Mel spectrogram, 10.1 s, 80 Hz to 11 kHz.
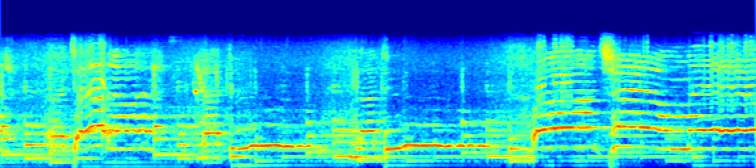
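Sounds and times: electric guitar chords: 0.0 - 10.0
woman singing high held notes: 0.0 - 10.0.

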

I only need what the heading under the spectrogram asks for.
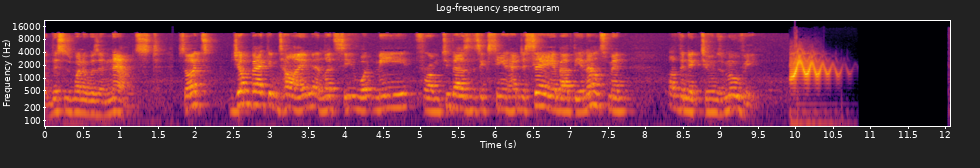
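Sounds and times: cartoon boing sound effect: 10.0 - 10.8.

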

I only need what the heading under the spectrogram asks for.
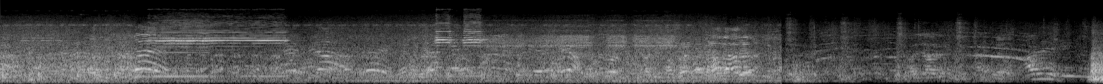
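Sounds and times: crowd talking: 0.0 - 11.0
vehicle horn toots: 1.5 - 2.9, 4.4 - 7.0.

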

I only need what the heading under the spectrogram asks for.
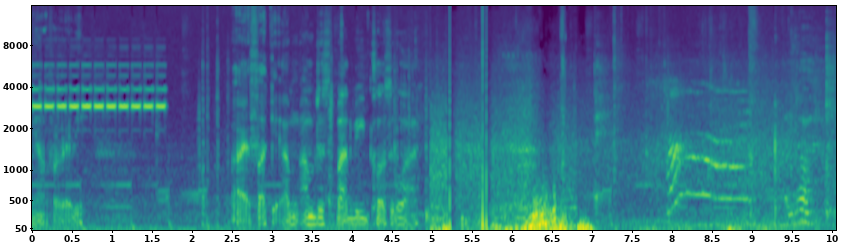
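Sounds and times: parking sensor beeping: 0.0 - 3.3.

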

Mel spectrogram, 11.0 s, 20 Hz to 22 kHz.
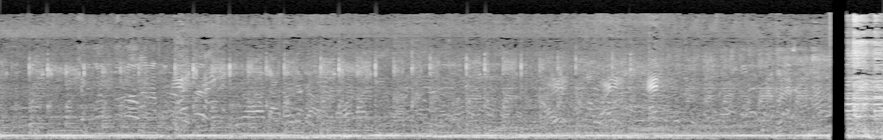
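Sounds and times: people's voices: 0.0 - 11.0
sound system low rumble: 0.0 - 11.0.

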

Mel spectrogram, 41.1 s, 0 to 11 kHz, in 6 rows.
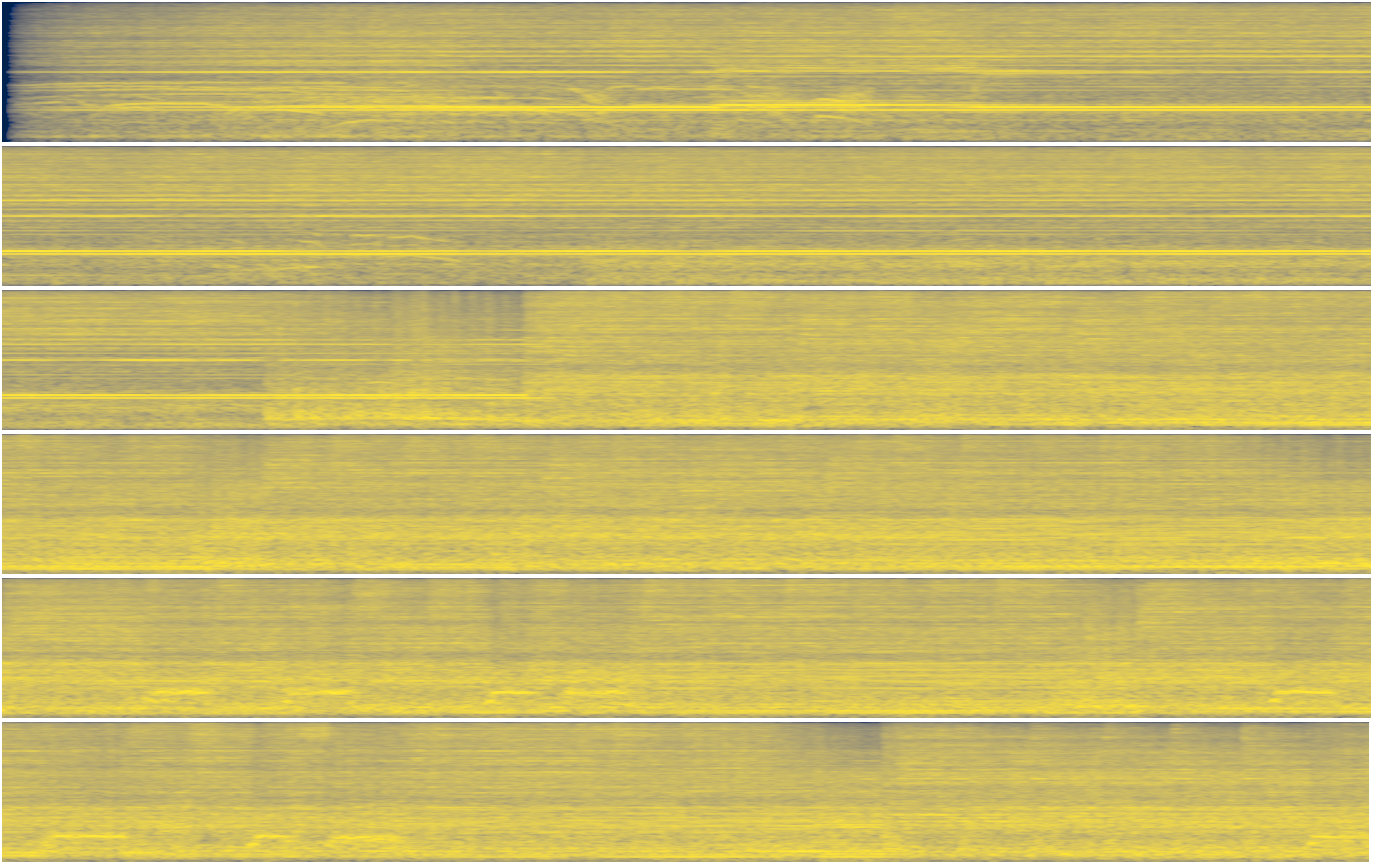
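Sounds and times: distorted guitar: 0.1 - 41.0
drone of held high notes: 0.1 - 41.0
drums: 0.1 - 41.0.

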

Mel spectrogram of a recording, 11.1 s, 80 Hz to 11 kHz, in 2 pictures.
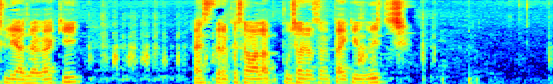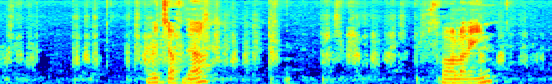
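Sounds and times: pen scratching on tablet: 0.8 - 4.5, 5.5 - 11.0.

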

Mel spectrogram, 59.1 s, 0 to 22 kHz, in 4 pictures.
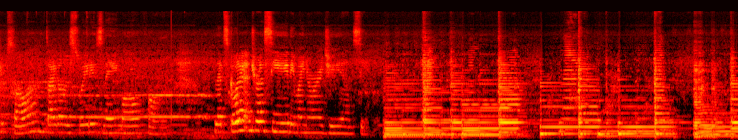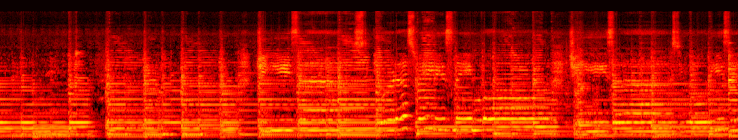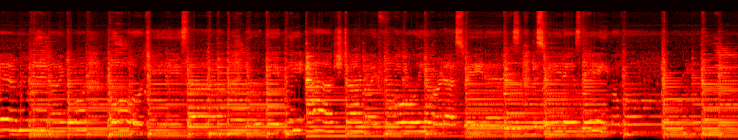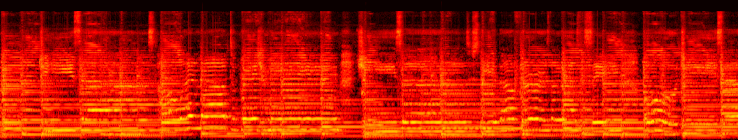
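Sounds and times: strummed acoustic guitar: 0.0 - 59.0
woman singing: 0.0 - 59.0.

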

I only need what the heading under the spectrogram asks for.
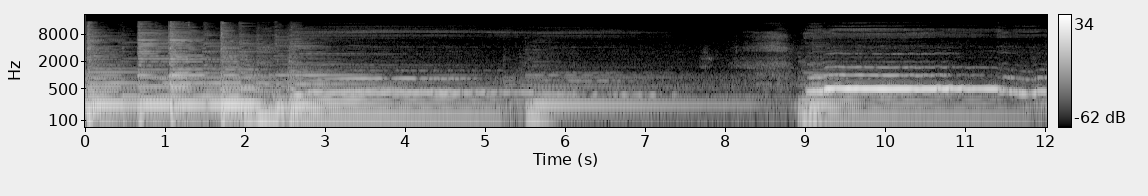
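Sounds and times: strummed acoustic guitar: 0.0 - 8.2
woman humming: 2.6 - 7.4
quick breath: 8.1 - 8.9.

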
